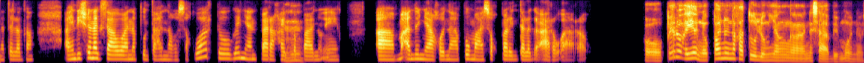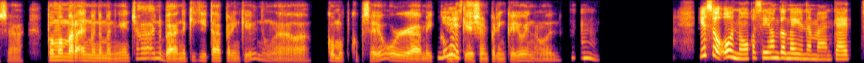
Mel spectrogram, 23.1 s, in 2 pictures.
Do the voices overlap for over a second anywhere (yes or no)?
no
